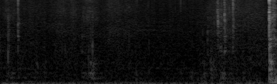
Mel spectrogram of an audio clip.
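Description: A few faint ticks and small clicks of a screwdriver turning down a wire's terminal screw on an occupancy sensor switch.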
